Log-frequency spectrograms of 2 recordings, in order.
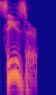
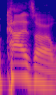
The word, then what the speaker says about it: Caesar: He can't imagine a world where he doesn't get revenge against Caesar or Caesar, which is the actual correct Latin pronunciation, but I'm going to flip-flop between the two.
